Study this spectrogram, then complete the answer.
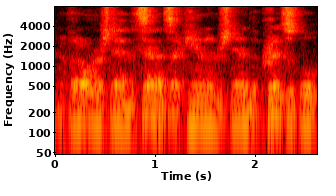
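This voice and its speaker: Noticeable background noise runs through the clip. Room echo is audible as well. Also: man. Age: 60s. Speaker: addiction recovery podcast co-host. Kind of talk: casual instructional chat. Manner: halting, repeated words.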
